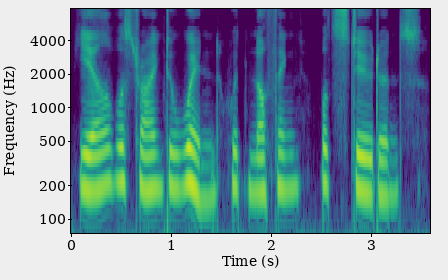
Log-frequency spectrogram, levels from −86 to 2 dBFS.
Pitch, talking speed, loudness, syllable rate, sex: 185 Hz, 150 wpm, -18 LUFS, 3.5 syllables/s, female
